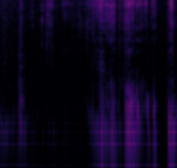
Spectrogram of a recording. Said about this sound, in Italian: È più delicato questo, no? Hai sì, è molto più delicato. infatti è il suono di una madre che sta al- slacciando il pannolino a suo figlio. Anche quelli hanno il strip strap.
